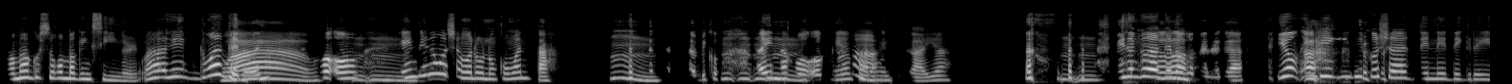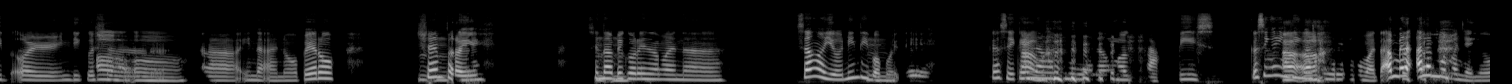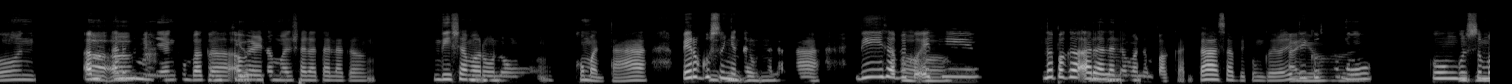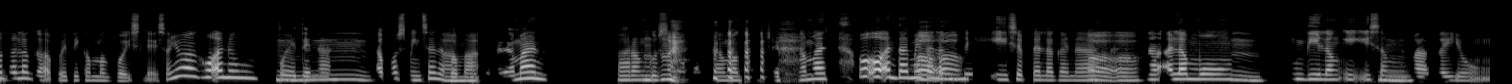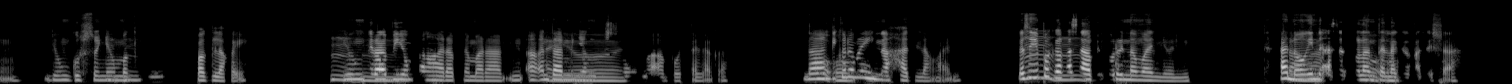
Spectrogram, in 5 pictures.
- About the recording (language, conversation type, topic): Filipino, unstructured, Ano ang masasabi mo sa mga taong nagsasabing huwag kang mangarap nang mataas?
- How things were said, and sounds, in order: distorted speech; laugh; laugh; other background noise; chuckle; laugh; laugh; inhale; laugh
